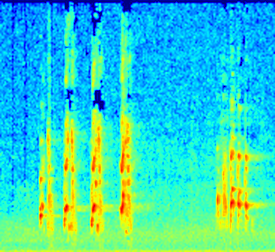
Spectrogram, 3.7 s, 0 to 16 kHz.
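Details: Pair of wild bald eagles vocalizing on the Y-branch of their nest tree at Decorah, around 10:45 am on 01-11-2022, filmed by nest camera: two bursts of high, thin piping notes, four quick ones then a shorter run after a pause.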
